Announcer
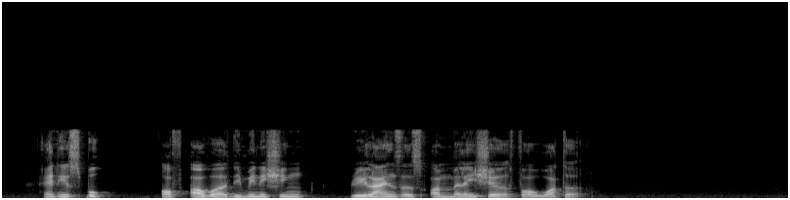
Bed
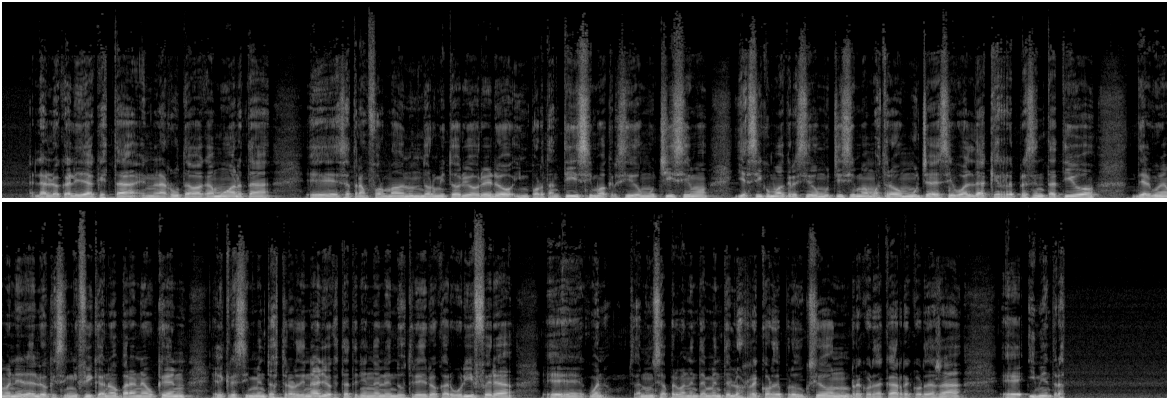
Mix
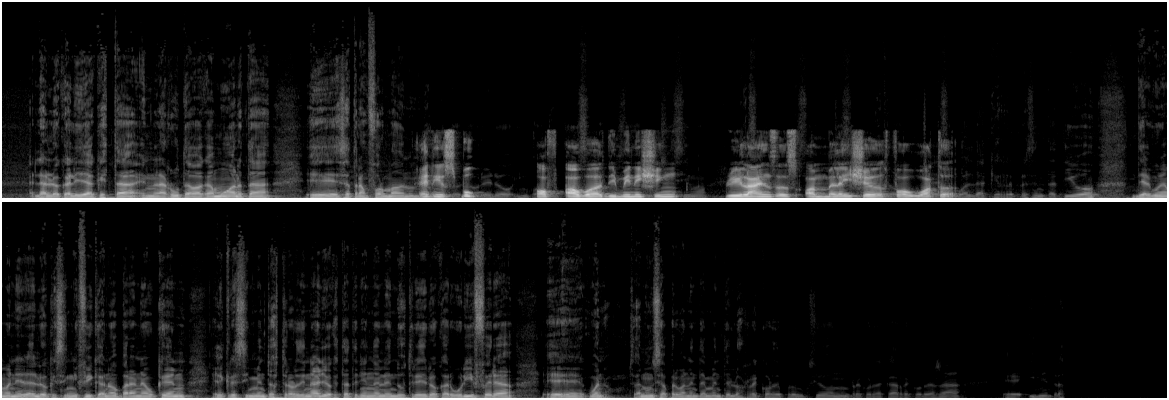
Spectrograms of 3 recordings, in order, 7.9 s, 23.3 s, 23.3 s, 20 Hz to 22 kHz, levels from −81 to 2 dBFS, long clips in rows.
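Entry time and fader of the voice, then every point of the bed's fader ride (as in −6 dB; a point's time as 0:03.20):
3.75 s, +2.5 dB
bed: 0:03.87 −1.5 dB
0:04.50 −25 dB
0:10.56 −25 dB
0:11.02 −5.5 dB
0:18.11 −5.5 dB
0:19.74 −29 dB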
